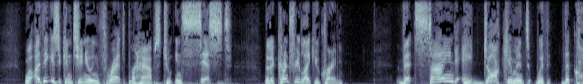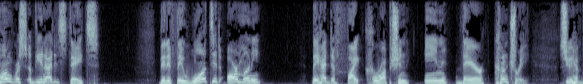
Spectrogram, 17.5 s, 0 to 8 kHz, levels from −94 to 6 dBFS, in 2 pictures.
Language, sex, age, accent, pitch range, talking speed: English, male, 40-59, American, 165-230 Hz, 150 wpm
